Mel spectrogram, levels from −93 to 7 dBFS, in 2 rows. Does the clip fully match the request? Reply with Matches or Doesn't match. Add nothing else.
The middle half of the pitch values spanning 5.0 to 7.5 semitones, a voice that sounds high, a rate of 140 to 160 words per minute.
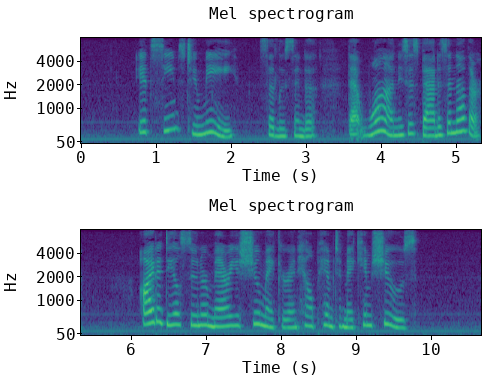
Matches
